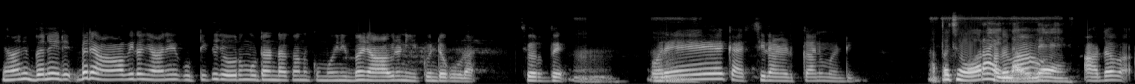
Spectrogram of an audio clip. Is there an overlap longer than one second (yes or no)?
no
